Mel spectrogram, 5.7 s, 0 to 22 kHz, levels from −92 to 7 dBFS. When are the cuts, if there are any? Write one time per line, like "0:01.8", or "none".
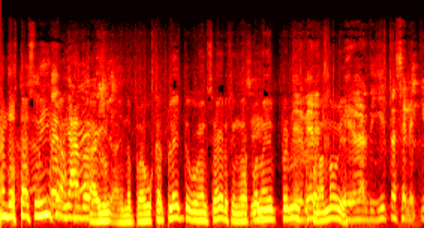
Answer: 0:01.2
